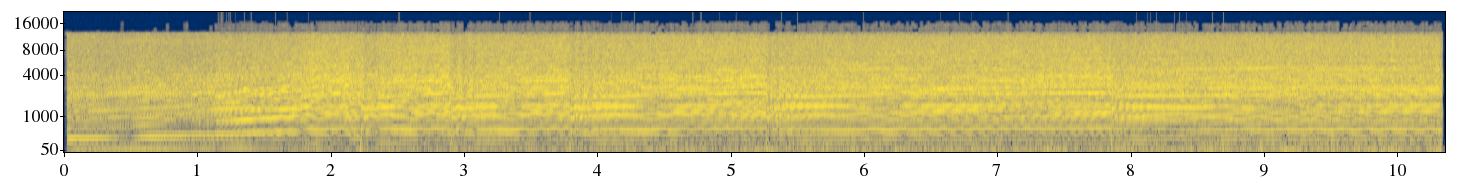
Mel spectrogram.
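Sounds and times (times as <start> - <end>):
acceleration phone tones: 0.0 - 10.3.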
